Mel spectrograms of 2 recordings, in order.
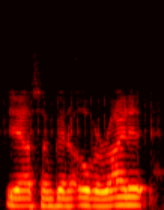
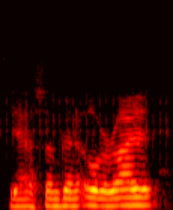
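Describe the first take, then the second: No difference in how they are said.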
